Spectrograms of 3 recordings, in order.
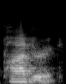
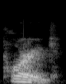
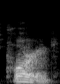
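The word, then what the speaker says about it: Padraig: My name over there is P A D R A I G, which looks like Padrick, but it's not. It's Porig. Mhm. In Dublin, it's Porig.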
